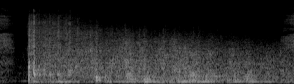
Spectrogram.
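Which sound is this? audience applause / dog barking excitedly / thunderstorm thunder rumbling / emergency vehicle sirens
thunderstorm thunder rumbling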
